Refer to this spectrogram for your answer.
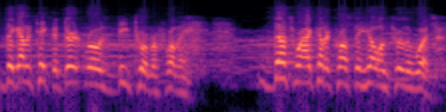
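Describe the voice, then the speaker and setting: A man's voice: high voice, fast, lightly acted. An actor playing a nervous, eager, deferential country boy in a 1950s radio drama. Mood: breathless alarm. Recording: dull vintage radio, faint music.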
